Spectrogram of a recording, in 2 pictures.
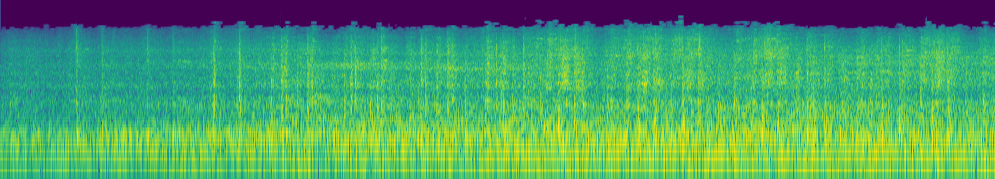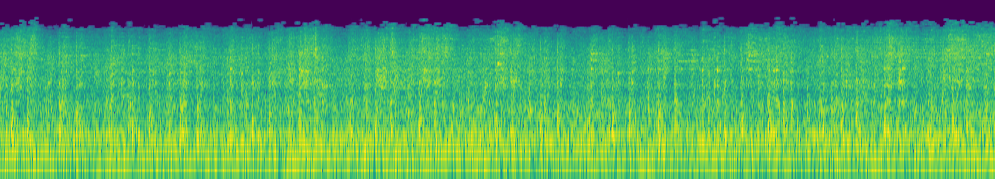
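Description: Freight train rolling past, its wagon wheels clattering in a steady clickety-clack over the rail joints, growing louder over the first few seconds and then holding.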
